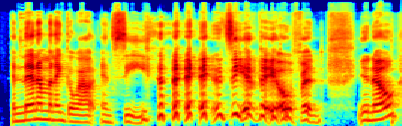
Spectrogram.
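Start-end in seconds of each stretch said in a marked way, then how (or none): 1.6-4.0 laughing. Real, not acted. Giggling about her peonies.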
